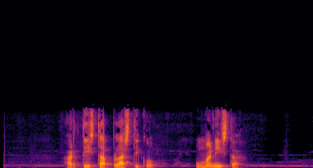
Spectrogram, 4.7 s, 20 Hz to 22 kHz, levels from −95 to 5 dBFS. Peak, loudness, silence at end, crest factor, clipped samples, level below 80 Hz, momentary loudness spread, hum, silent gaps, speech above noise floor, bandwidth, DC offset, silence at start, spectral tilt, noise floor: -2 dBFS; -23 LUFS; 1.1 s; 24 dB; under 0.1%; -54 dBFS; 15 LU; none; none; 37 dB; 8.2 kHz; under 0.1%; 1 s; -3.5 dB/octave; -60 dBFS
